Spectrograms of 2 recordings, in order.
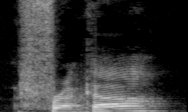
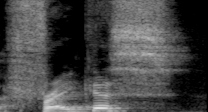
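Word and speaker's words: fracas: cck and the next one here is uh fracka fracka okay fracka in the USA they pronounce the word uh frus frus but in uh British English or where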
